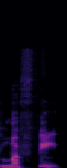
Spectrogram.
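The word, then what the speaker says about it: Lafitte: His blacksmith shop is now a bar pronounced lefit.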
